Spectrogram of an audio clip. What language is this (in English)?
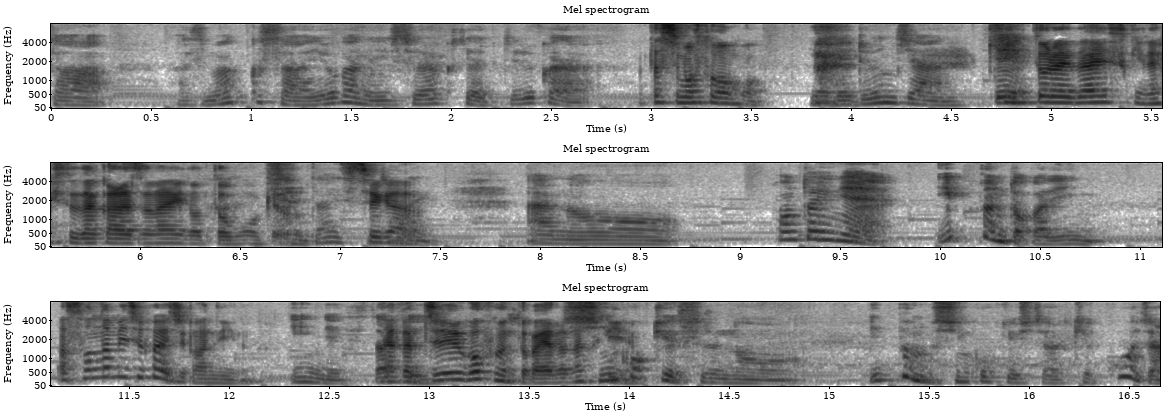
Japanese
